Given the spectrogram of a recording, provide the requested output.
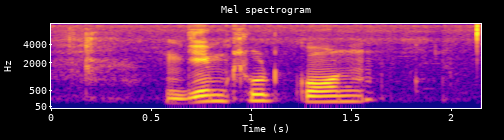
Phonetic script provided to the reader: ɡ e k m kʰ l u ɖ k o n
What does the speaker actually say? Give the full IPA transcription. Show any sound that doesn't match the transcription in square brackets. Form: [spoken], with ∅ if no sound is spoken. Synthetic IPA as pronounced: ɡ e [∅] m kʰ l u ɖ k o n

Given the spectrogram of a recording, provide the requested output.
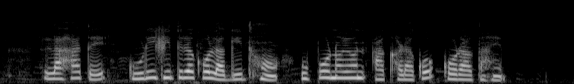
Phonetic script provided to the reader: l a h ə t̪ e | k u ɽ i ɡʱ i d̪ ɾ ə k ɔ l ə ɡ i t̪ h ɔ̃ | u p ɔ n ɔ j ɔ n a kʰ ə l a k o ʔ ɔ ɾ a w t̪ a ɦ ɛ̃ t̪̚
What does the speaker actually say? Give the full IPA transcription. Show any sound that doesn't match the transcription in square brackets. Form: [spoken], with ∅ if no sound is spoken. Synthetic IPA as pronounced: l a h [a] t̪ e | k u ɽ i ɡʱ i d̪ ɾ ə k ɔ l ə ɡ i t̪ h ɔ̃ | u p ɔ n ɔ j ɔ n a kʰ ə [ɽ] a k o [k] ɔ ɾ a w t̪ a ɦ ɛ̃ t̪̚

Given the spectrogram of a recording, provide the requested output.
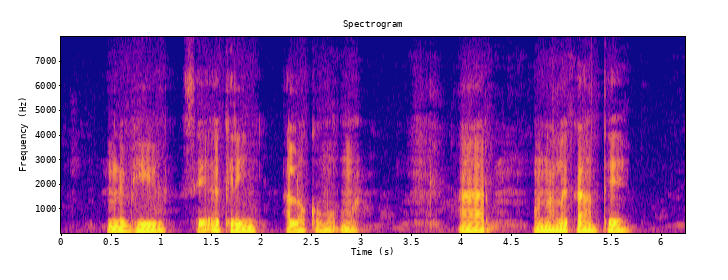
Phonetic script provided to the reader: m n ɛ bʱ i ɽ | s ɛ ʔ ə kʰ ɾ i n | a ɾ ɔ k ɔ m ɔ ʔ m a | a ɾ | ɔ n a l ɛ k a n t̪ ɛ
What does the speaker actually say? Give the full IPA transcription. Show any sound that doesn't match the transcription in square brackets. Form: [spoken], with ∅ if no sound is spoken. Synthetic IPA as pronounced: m n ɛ bʱ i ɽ | s ɛ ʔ ə kʰ ɾ i [ɲ] | a [l] ɔ k ɔ m ɔ ʔ m a | a ɾ | ɔ n a l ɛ k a n t̪ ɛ

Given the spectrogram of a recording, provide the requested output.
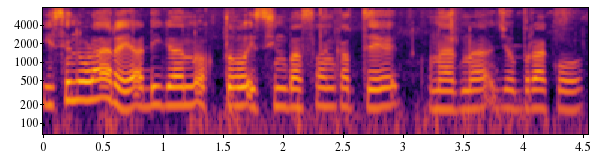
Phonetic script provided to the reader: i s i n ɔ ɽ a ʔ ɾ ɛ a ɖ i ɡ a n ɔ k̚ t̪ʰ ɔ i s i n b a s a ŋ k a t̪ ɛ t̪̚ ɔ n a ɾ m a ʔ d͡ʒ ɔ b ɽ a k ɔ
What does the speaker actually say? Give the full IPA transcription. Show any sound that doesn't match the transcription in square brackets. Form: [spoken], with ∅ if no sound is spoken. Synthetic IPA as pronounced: i s i n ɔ ɽ a ʔ ɾ ɛ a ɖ i ɡ a n ɔ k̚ [t̪] ɔ i s i n b a s a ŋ k a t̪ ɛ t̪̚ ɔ n a ɾ [n] a ʔ d͡ʒ ɔ b [ɾ] a k ɔ

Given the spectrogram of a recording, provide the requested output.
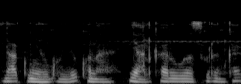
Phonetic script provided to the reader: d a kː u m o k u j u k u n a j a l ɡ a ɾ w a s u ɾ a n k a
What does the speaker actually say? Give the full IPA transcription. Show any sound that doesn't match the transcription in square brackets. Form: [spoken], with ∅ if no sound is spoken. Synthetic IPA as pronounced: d a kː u [ɲ] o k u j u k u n a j a l [k] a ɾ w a s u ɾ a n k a

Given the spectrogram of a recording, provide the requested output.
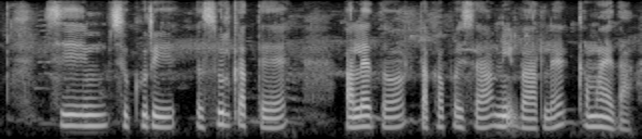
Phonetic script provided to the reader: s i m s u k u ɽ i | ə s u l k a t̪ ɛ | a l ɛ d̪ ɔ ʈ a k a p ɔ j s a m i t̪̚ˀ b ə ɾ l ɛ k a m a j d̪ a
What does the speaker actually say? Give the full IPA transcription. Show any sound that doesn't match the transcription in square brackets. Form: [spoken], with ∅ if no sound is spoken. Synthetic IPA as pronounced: s i m s u k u [ɾ] i | ə s u l k a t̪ ɛ | a l ɛ d̪ ɔ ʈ a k a p ɔ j s a m i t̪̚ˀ b [a] ɾ l ɛ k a m a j d̪ a

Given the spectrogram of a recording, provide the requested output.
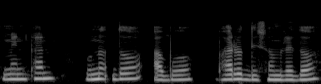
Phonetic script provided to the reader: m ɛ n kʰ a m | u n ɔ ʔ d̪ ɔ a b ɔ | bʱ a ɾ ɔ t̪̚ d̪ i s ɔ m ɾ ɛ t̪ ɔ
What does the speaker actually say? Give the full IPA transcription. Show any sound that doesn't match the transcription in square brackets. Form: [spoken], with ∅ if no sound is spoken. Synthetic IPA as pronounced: m ɛ n kʰ a [n] | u n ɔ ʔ d̪ ɔ a b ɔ | bʱ a ɾ ɔ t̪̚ d̪ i s ɔ m ɾ ɛ [d̪] ɔ

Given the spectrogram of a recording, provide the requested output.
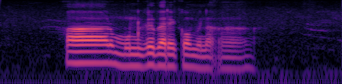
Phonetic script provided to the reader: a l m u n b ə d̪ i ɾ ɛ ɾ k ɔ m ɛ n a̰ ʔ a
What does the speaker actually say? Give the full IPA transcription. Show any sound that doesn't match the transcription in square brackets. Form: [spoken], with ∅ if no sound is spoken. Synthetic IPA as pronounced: a [ɾ] m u n [ɡ] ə d̪ [a] ɾ ɛ [∅] k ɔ m ɛ n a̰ ʔ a

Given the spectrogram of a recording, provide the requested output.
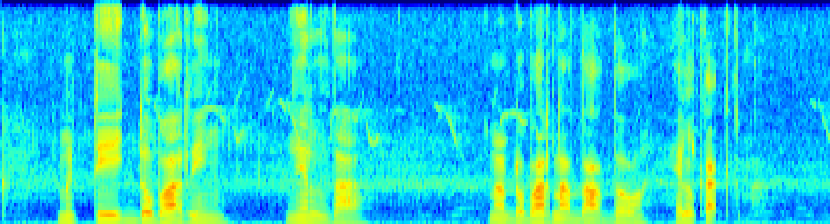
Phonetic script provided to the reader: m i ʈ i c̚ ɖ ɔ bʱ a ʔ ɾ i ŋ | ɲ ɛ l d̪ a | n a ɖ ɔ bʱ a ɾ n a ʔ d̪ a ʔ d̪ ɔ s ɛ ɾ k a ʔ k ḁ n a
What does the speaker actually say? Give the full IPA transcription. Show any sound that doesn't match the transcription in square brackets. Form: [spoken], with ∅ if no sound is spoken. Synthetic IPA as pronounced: m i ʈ i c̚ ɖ ɔ bʱ a ʔ ɾ i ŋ | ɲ ɛ l d̪ a | n a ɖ ɔ bʱ a ɾ n a ʔ d̪ a ʔ d̪ ɔ [h] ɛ [l] k a ʔ k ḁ n a

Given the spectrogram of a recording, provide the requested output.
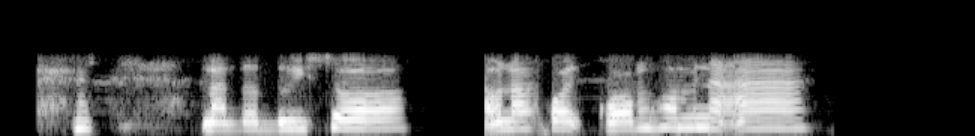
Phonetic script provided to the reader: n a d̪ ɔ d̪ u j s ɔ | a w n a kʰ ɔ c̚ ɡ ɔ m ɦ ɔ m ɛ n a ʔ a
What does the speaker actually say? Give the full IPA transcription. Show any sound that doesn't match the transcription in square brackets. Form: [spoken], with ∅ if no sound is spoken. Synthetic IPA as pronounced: n a d̪ ɔ d̪ u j s ɔ | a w n a [k] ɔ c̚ [k] ɔ m ɦ ɔ m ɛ n a ʔ a

